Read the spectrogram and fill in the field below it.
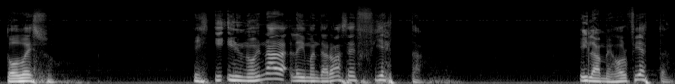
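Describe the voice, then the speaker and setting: A man's voice: a little high, warm tone, dry recording. A male pastor preaching an emphatic sermon, calling on the congregation to repeat his words and acting out the voices in his stories. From Latin America. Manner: emphatic, repeats lines and calls on the congregation to respond.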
